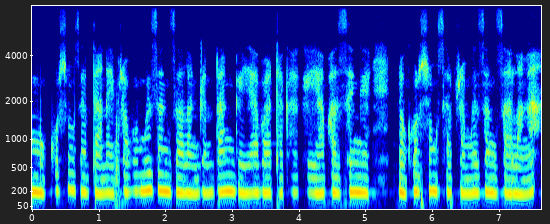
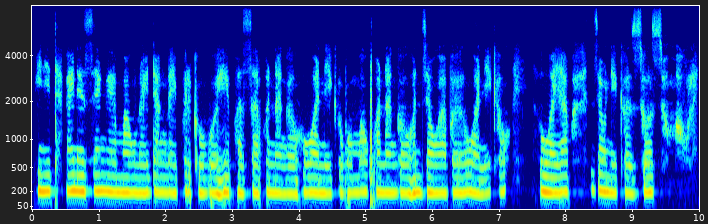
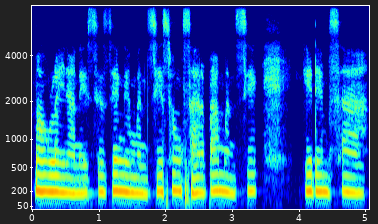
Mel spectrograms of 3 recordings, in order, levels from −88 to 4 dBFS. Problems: none marked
